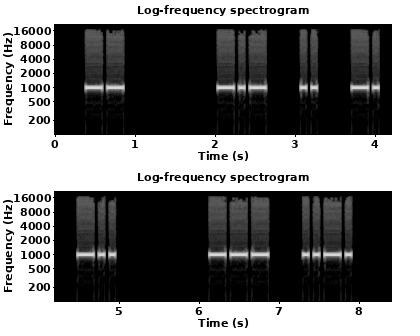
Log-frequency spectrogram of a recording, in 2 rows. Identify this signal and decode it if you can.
Morse code, heard as a keyed tone, about 18 wpm, spaced as for 12 wpm, 1000 Hz. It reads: M KIND OF
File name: qotdfiles / 12wpm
